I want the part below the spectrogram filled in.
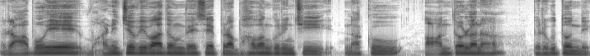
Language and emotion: Telugu, fearful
